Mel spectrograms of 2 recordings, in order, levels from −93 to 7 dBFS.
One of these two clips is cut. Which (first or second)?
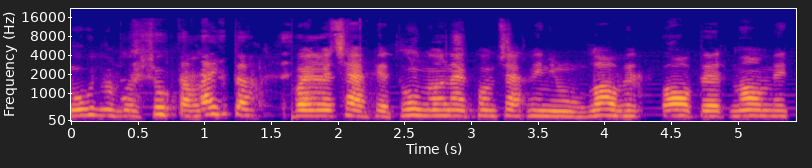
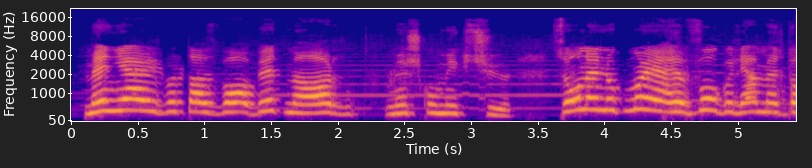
first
